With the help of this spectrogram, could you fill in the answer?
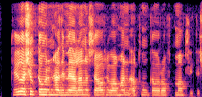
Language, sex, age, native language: Icelandic, female, 17, Icelandic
